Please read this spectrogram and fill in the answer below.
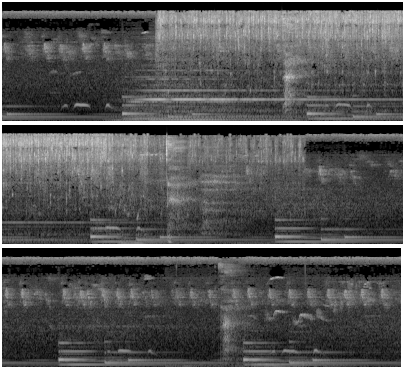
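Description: Background music of slow, sustained chords struck every few seconds. From about three seconds in until about fourteen seconds, water runs from a tap into an outdoor wash basin as someone washes at it.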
